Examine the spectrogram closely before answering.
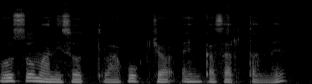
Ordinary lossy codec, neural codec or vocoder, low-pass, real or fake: none; none; none; real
